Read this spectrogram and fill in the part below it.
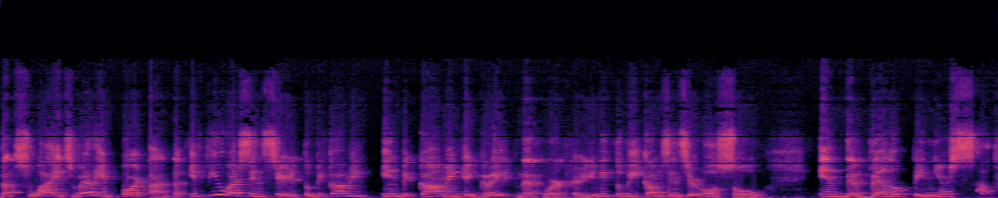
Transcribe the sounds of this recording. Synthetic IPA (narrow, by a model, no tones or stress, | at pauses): d̪at̪swajɪt̪svɛɹiɪ̃mpɔɹt̪ɐ̃nt̪̚d̪ɐt̪ɪfjuaɹsɪ̃nsɪɹt̪ʊbɪkʌmɪ̃ŋʔɪ̃nbɪkʌmɪ̃ŋɛɡɹeɪt̪̚nɛt̪̚wəɹkɛ̰ɹjunid̪̚t̪ʊbikʌ̃msɪ̃nsɪɹʔɔlso | ɪ̃nd̪ɪvɛlɔpɪ̃ŋjɔɹsɛlf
